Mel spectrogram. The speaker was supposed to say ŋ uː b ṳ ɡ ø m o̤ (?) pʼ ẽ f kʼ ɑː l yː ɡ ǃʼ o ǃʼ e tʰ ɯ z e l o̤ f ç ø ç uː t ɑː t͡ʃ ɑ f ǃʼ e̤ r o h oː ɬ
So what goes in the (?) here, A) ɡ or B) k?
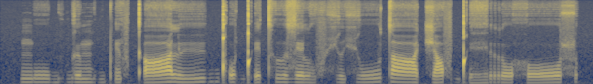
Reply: A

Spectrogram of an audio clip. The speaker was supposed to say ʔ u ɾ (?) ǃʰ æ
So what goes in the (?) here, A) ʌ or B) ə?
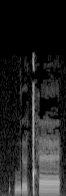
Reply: B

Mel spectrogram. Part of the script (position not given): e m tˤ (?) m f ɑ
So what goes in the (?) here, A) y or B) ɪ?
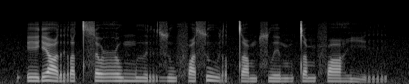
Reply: A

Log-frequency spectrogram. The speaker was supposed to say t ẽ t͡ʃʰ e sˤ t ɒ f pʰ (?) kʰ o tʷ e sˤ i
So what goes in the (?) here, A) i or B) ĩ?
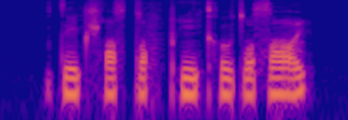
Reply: B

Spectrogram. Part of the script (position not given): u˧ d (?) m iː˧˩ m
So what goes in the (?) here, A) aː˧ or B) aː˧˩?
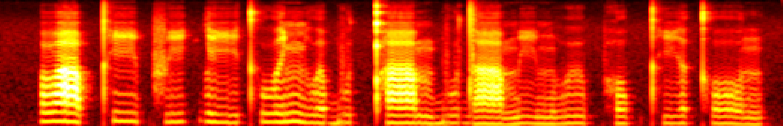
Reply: B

